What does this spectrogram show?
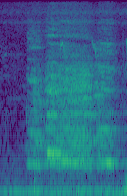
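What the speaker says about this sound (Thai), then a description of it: "มีเสียงไก่ตี" Rooster crowing in one drawn-out call, fairly faint and a little distant, with light background noise and no speech.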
